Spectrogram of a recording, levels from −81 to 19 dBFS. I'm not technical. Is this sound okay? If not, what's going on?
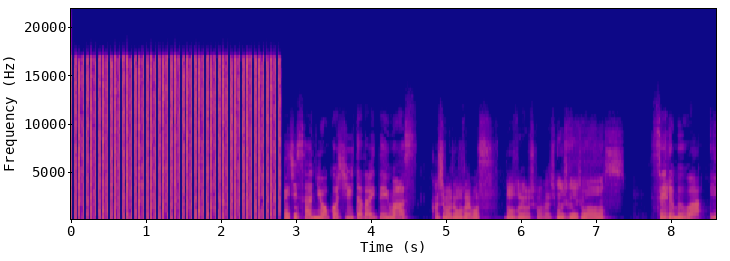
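No. From the start until about 2.84 s, chattering static replaces the speech. This is a compressed stream played as audio. The sound points to a Dolby Digital stream that went out over a digital link and was never decoded. The player treated the packed data as plain sound. Each data packet comes out as a burst of noise about 5.3 ms long, followed by silence. This repeats about 31 times a second, which makes the chatter.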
